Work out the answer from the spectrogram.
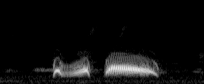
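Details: Spotted dove coo for training decoy and newly caught doves: a single phrase of a short, rising two-part note followed by a long, smooth, slightly falling coo.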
